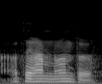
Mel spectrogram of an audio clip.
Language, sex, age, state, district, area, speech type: Nepali, male, 18-30, West Bengal, Kalimpong, rural, spontaneous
